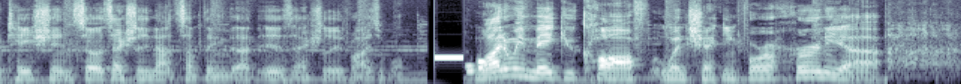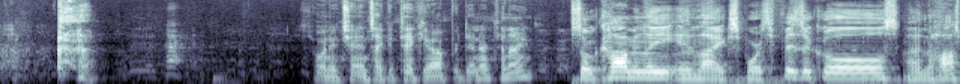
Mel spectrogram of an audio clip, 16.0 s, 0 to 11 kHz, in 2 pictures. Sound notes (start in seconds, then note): 8.4 coughs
